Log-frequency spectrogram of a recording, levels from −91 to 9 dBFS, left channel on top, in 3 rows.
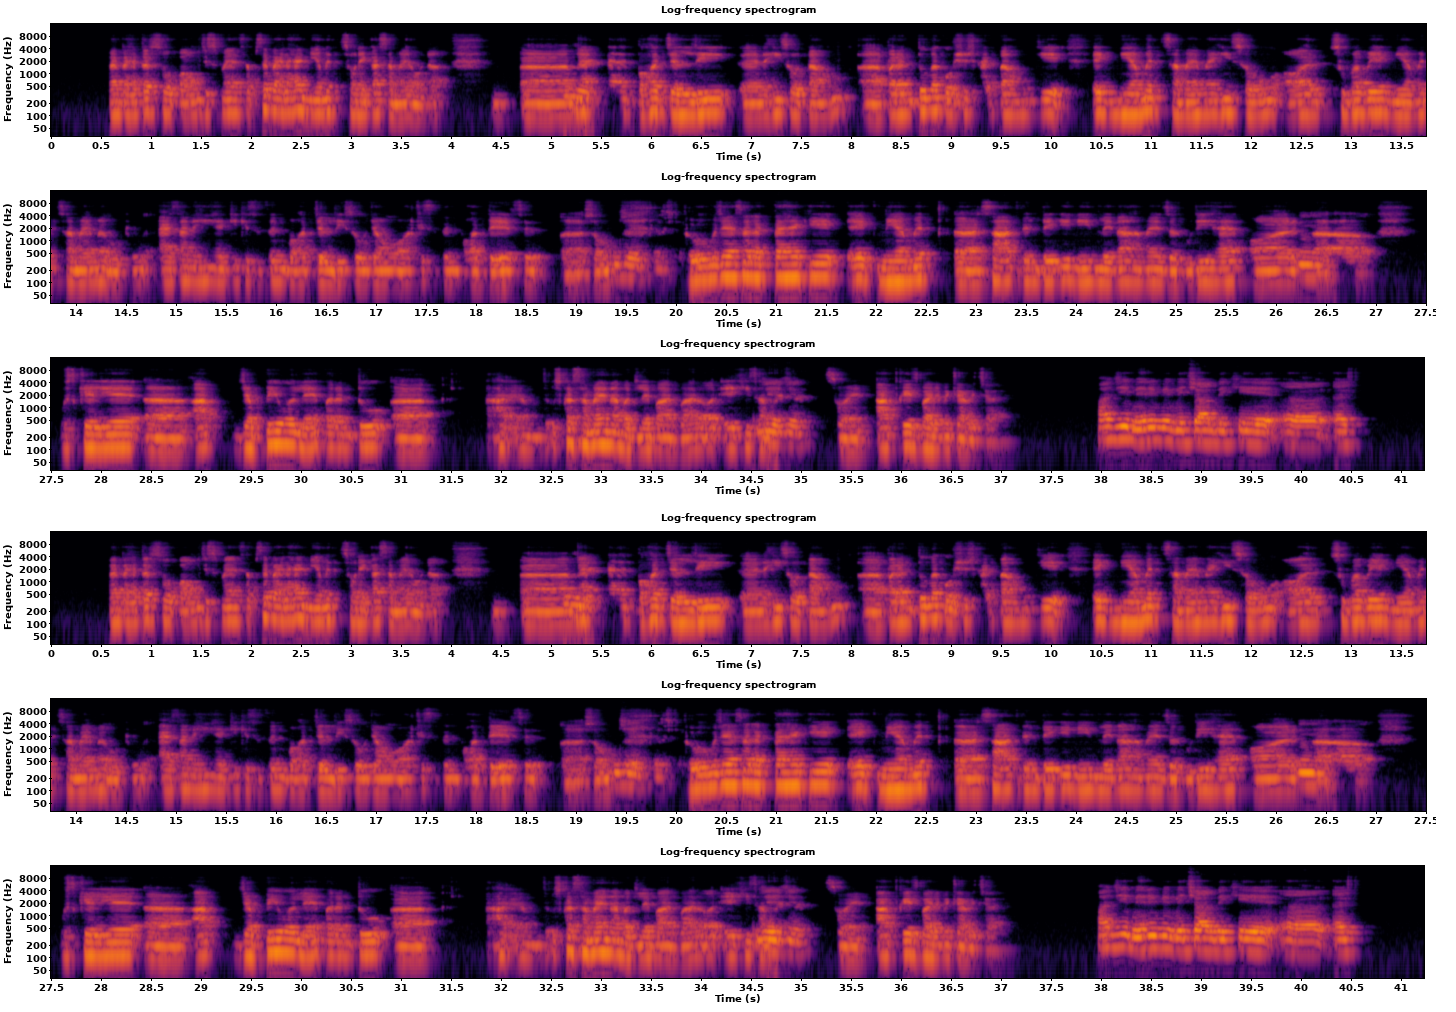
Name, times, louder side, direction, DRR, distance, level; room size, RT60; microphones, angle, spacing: voice 1, 0.6-19.7 20.1-22.5 22.8-27.3 27.6-31.3 31.8-34.7 35.4-37.0, left 1 dB, 5° left, 0 dB, 4.5 m, -29 dB
voice 2, 5.1-5.4 8.9-9.1 19.4-19.9 26.2-26.5 34.5-35.0 38.0-40.5, right 1 dB, 75° right, 0 dB, 2.7 m, -26 dB
15.0 x 7.3 x 2.4 m, 0.27 s
head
